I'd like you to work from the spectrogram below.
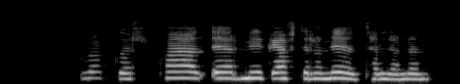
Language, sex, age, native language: Icelandic, male, 12, Icelandic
